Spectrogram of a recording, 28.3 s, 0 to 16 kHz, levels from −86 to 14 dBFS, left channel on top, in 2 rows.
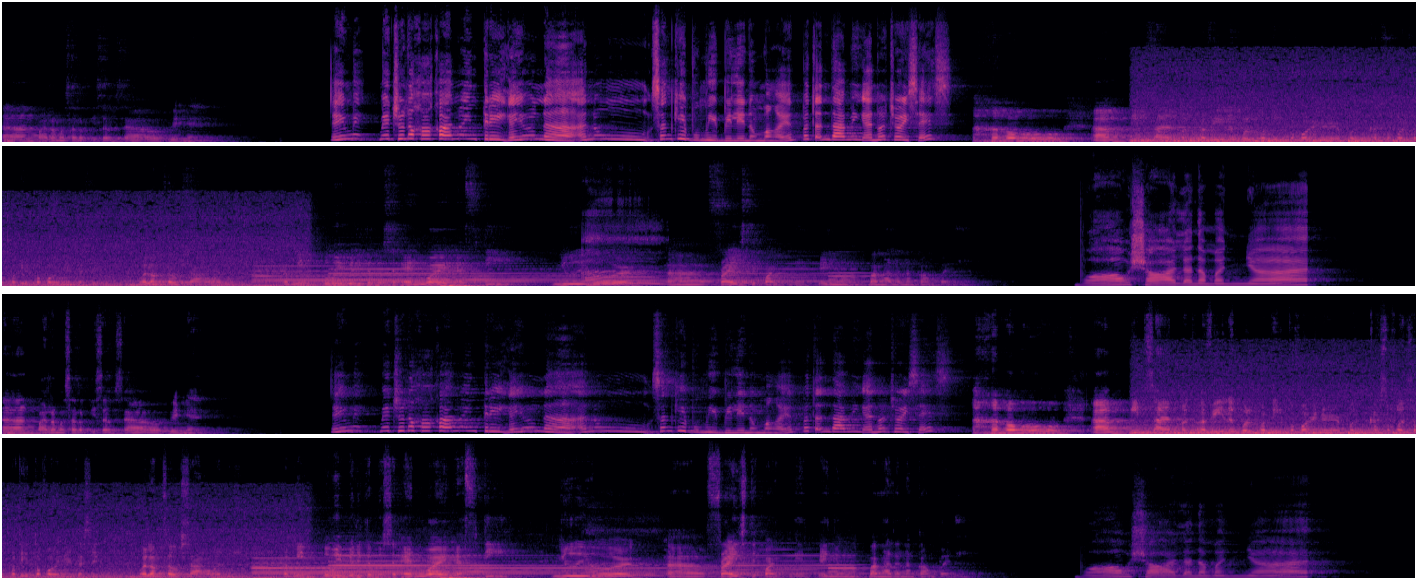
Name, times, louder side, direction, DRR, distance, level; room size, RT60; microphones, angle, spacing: voice 1, 0.0-2.0 9.7-19.2 19.6-20.5 20.8-23.8, right 3 dB, 75° right, 4 dB, 1.7 m, -35 dB
voice 2, 3.3-9.5 19.9-20.8 24.9-27.2, left 7 dB, 80° left, 16 dB, 0.5 m, -34 dB
sound 1, 11.3-17.2, equal, 5° left, 0.9 m, -37 dB
sound 2, 16.6-22.7, right 3 dB, 60° right, 1.3 m, -37 dB
14.5 x 14.0 x 6.3 m, 1.2 s
head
